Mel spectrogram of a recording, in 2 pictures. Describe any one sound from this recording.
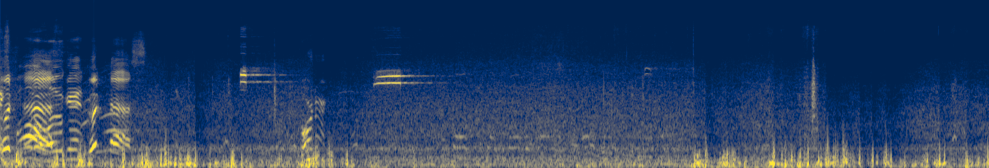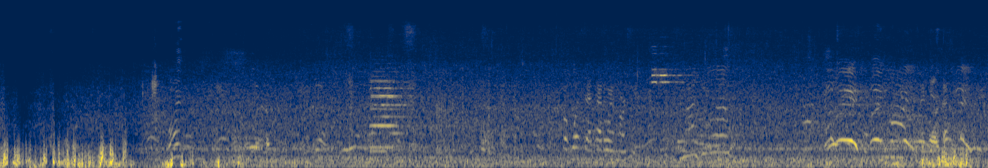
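Young girls shout and call out to each other outdoors.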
